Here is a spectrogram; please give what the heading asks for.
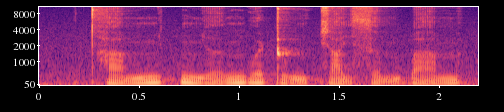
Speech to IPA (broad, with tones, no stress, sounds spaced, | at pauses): t̪ʰ a˨˩˦ m ɲ ə˦˥ k̚ ɲ əː˨˩˦ ŋ u˧ ə̯ ʈ u˨˩˨ ŋ c a˨˩ j s ə˨˩˦ m ɓ a˧˥ m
